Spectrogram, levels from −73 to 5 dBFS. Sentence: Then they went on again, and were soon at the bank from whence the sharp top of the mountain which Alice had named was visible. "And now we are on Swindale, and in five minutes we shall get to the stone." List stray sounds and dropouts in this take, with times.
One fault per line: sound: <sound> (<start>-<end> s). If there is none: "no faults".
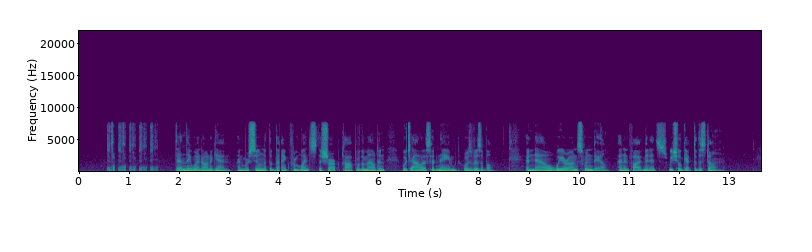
sound: laugh (0.5-1.6 s)
sound: dropout (4.0-4.0 s)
